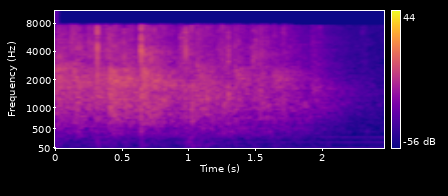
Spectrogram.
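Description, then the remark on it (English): A crowd applauds the Italians, clapping steadily in a dense wash of overlapping hand claps, starting strong and gradually thinning out and fading away over a couple of seconds, with no voices. “Let's give the Italians a round of applause.”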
